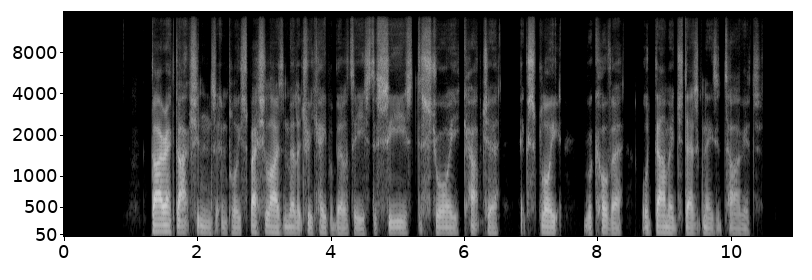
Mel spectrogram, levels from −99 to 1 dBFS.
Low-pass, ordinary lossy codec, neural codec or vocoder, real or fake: 14.4 kHz; none; codec, 44.1 kHz, 7.8 kbps, DAC; fake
